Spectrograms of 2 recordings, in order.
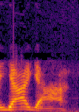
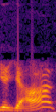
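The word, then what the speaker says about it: yia yia: they'll either spell it with Y-I-A space Y-I-A, or they'll say ya-ya. Or I always grew up saying ya-ya, so okay. – that's the way I say it.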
